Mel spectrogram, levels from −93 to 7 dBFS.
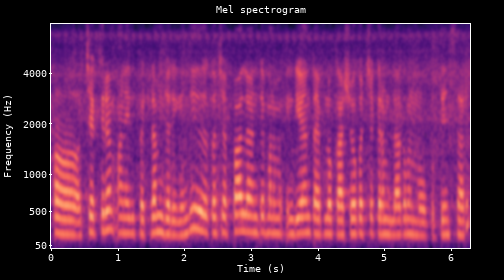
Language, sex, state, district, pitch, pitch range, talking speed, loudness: Telugu, female, Andhra Pradesh, Annamaya, 205 Hz, 195-215 Hz, 155 wpm, -16 LUFS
